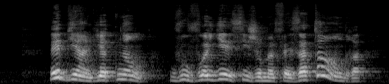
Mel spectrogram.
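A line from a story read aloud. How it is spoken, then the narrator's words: Exclaimed. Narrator (French): s'écria-t-il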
